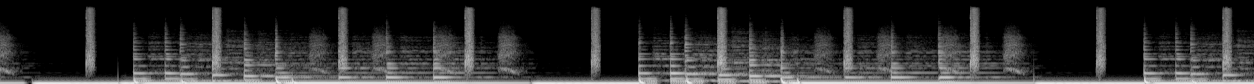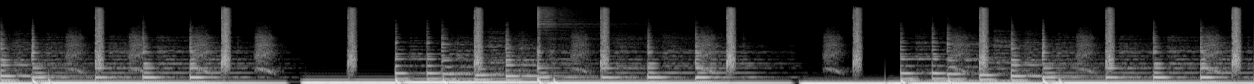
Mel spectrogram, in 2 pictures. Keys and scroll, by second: 9.8 |, 11.4 b, 12.5 Return, 13.8 ctrl+z, 18.8 Delete.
